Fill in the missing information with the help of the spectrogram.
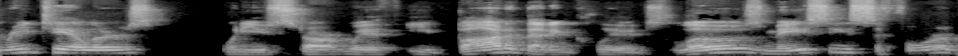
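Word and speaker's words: Ibotta: online Brands and retailers when you start with ebata that includes Lowe's Macy Sephora Best Buy and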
